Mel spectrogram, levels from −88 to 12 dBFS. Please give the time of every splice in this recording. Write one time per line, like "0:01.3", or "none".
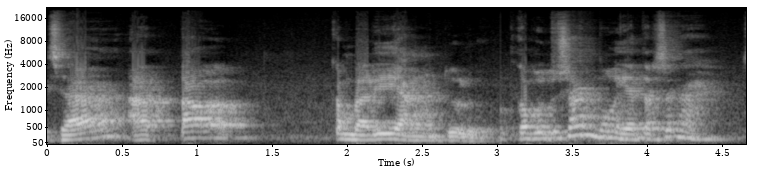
0:03.0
